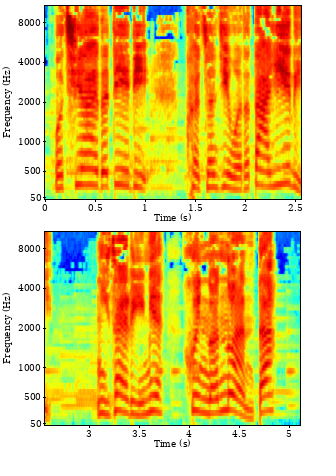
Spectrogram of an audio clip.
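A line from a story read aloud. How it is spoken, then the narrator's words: Child, joyful loud shout. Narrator (Chinese): 小女孩高兴的大声喊道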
